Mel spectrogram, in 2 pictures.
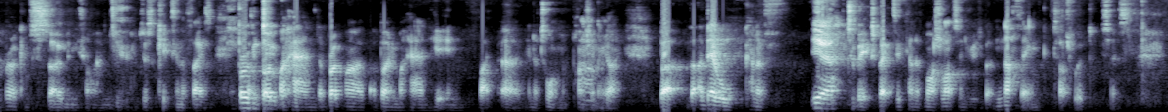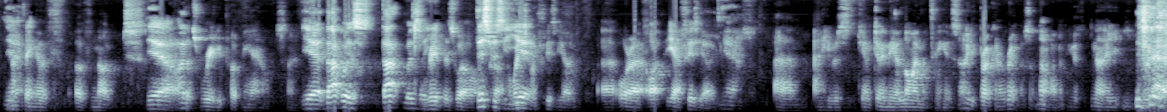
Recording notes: The camera cut out for some reason. As the episodes go one, things will go smoother, and the audio/video quality will improve as equipment and better camera technique is used.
